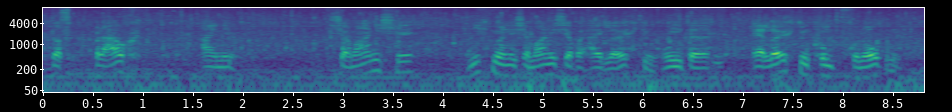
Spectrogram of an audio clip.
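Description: Long, frequent pauses break up the speech, and noticeable background noise sits behind it. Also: moderate pace. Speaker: workshop participant. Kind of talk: casual group discussion. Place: garden.

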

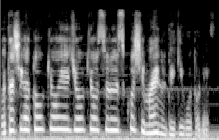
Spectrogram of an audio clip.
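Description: A woman's squeaky, put-on character voice at an extremely high pitch and moderate pace, with clear background noise. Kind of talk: Japanese ghost story (kaidan) narration. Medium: virtual streamer. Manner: formal, polite, measured.

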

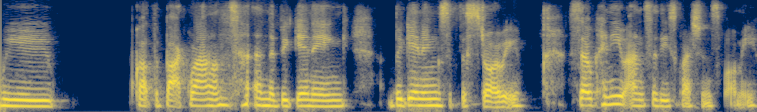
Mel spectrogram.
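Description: Over a quiet background, a woman speaks slowly-ish at a fairly slow pace, with a fairly low pitch and fairly even intonation. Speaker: teacher. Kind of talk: recorded lesson tutorial. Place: home room.

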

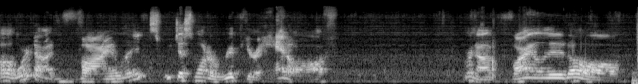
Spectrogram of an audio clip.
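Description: Noticeable background noise sits behind a man speaking at a very slow pace. His pitch is fairly high, with lively intonation. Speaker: gaming YouTuber. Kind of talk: let's play commentary. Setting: at home. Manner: casual, rambling. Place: home room. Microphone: headset.

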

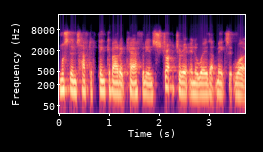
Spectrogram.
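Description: The voice belongs to a man with a dark, mellow tone. His pitch varies in an ordinary way. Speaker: guest. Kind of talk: interview answer. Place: home room. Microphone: earbuds.

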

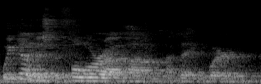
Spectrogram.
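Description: Through strong room echo and noticeable background noise, a man speaks at a moderate pace with fairly even intonation. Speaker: pastor giving announcements. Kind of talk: church announcements. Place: church.

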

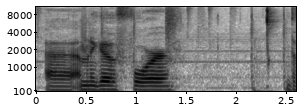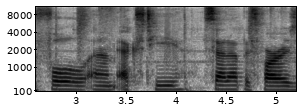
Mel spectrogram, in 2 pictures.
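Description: A woman talks in a very deep, low pitch with monotone, flat intonation. Faint music plays in the background. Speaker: bike racer vlogger. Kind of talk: casual vlog chat. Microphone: lapel.

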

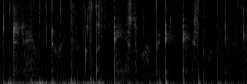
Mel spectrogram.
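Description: A woman whispers at a fairly quick pace. She is soft-spoken throughout. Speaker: ASMR creator. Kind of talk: whispered ASMR chat. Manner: soft close-mic ASMR whisper. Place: home room. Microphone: studio mic.

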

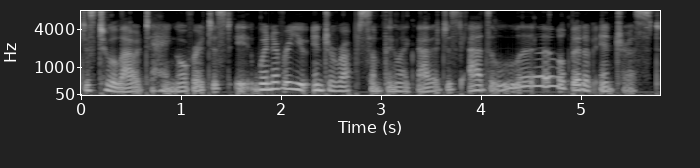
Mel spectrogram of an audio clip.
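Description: Soft-spoken, the speaker talks at a very fast pace with hardly any pauses. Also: woman. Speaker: scrapbooking video creator. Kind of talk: tutorial. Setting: home, early morning.

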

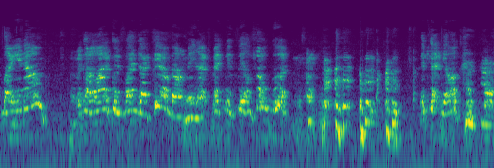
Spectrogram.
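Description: A cartoonish character voice at a fairly slow pace, with long, frequent pauses and light background noise. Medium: puppet.

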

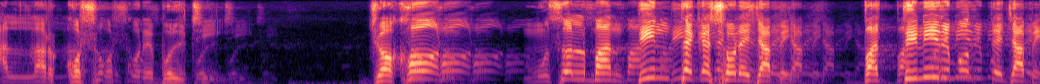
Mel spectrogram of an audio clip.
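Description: With very wide pitch swings, a man speaks in an animated tone at a high pitch. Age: 30s. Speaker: Islamic preacher. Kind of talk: sermon.

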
